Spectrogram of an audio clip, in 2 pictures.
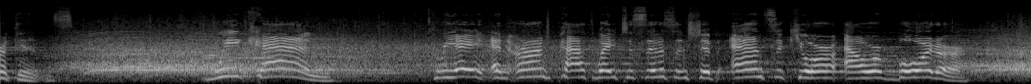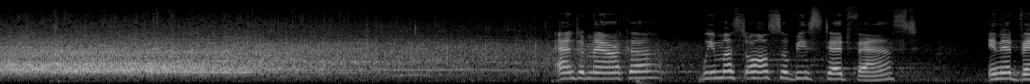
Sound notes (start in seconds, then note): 0.7 applause; 11.4 applause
